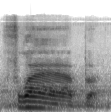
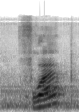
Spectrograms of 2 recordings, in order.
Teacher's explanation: when you put the B at the end, the vowel is actually longer in that sound than if you put the P at the end. Because the P is a voiceless consonant, it doesn't influence the vowel as much.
